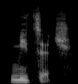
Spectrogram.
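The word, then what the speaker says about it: Micić: can you you just tell me how it's pronounced mitsich that's how he says it which did you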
